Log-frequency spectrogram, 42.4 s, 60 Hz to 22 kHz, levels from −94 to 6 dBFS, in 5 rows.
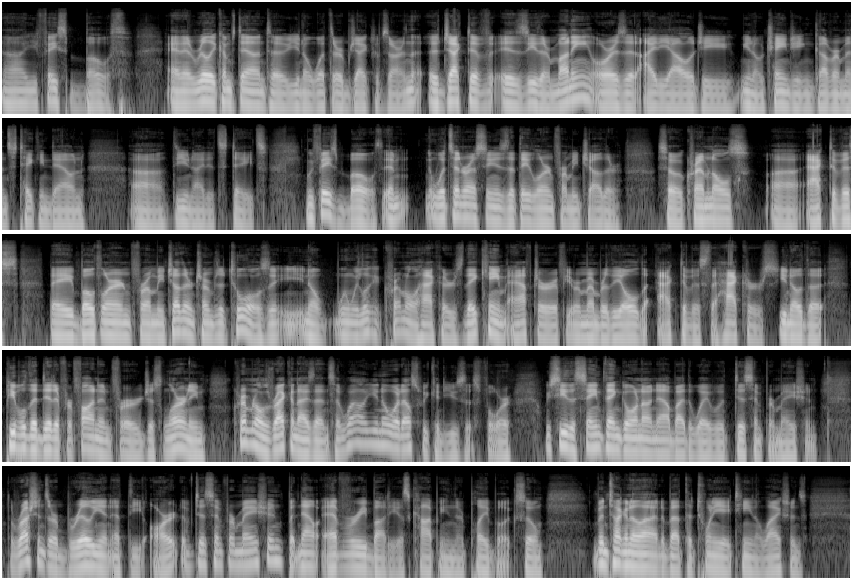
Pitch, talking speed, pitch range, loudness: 100 Hz, 205 wpm, 90-110 Hz, -22 LUFS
